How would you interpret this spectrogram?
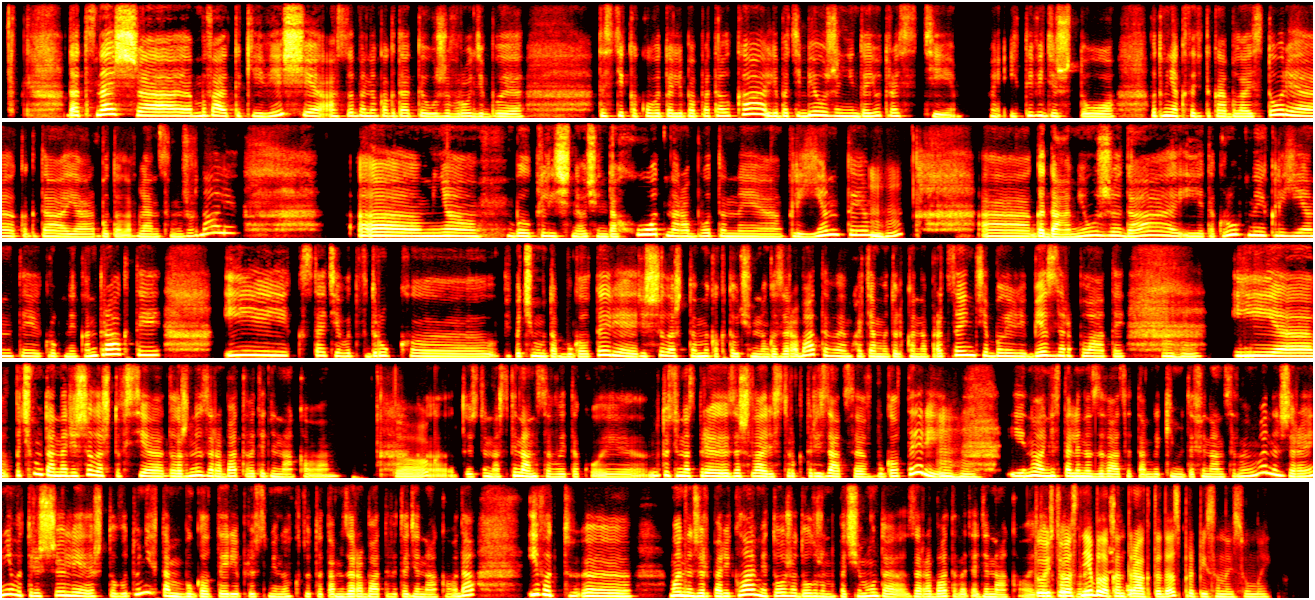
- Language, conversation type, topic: Russian, podcast, Что важнее: деньги или интерес к работе?
- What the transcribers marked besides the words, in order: tapping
